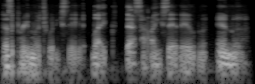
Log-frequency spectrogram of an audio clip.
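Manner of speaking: soft, whispered side comment; whispered aside. Real, not acted. Aside after quoting him.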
